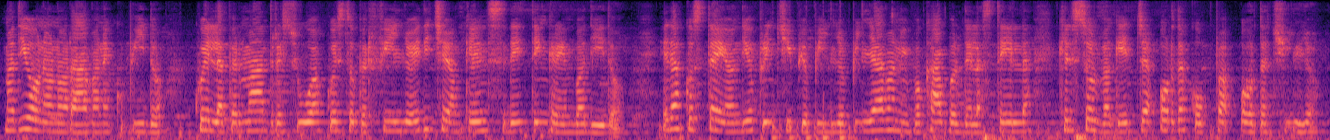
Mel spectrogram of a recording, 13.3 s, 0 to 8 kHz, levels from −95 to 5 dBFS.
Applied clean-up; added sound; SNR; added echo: none; Computer keyboard; 17 dB; reverberation time 2.6 s.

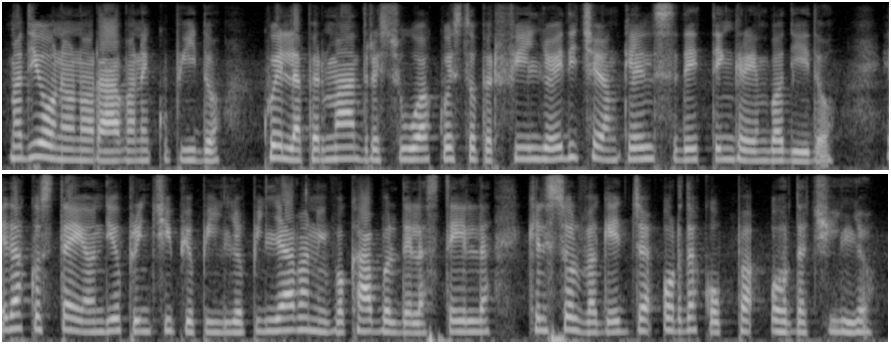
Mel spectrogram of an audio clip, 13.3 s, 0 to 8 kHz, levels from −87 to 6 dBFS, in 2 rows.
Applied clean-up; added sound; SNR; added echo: none; none; none; none.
